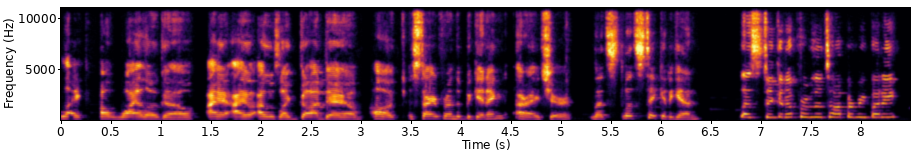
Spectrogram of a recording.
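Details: Female streamer who says she stutters a lot and earlier had a much more severe stammer; whole-word repetitions audible; stuttering.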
